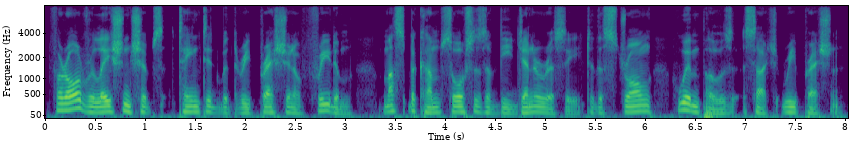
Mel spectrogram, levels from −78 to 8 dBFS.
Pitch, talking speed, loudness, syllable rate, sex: 100 Hz, 150 wpm, -18 LUFS, 5.4 syllables/s, male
